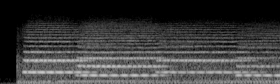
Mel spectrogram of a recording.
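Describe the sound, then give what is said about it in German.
Warning sirens in Saxony, Germany, during a flood disaster wail loudly and continuously after a brief silent start, their layered tones holding and shifting slightly in pitch over a low engine rumble, with no voices. “Die Sirenen in Sachsen heulen immer noch, doch die Zeit nach der Katastrophe hat bereits begonnen.”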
